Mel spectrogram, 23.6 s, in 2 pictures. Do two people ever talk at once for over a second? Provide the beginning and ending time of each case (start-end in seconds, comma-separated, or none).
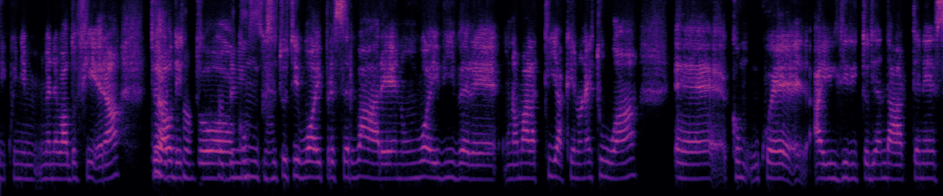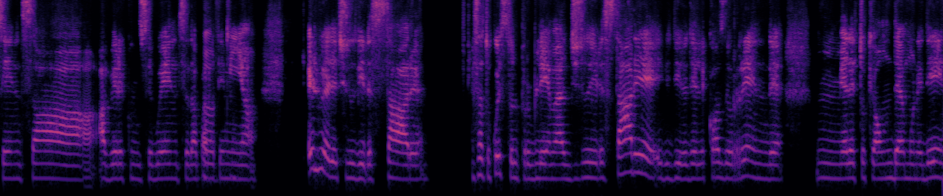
1.9-3.5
